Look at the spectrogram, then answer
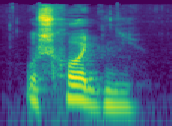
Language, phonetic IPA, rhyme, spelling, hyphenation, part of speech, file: Belarusian, [uˈsxodnʲi], -odnʲi, усходні, ус‧ход‧ні, adjective, Be-усходні.ogg
- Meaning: 1. east, eastern (which is in the east, comes from the east) 2. east, eastern (related to the East)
